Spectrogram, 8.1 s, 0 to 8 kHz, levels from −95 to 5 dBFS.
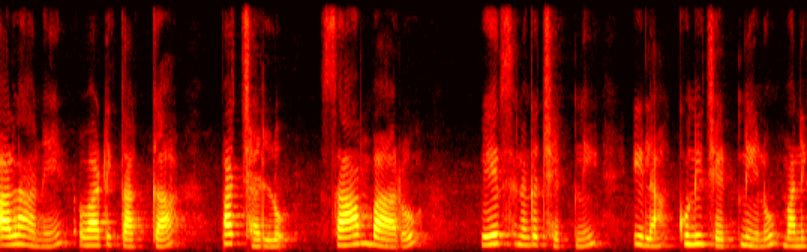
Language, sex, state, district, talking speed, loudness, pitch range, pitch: Telugu, female, Andhra Pradesh, Chittoor, 90 wpm, -20 LUFS, 220-280 Hz, 255 Hz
